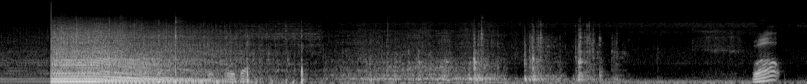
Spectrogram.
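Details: Free dump-picked self-propelled overhead-valve walk-behind mower, previously not running after sitting outside, started after carburetor cleaning and reinstall, fresh oil and gas: fires on first pull, steady even beat that fades as it runs on; normal running.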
